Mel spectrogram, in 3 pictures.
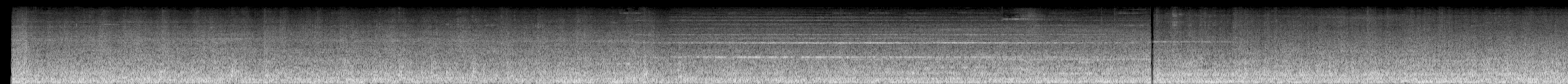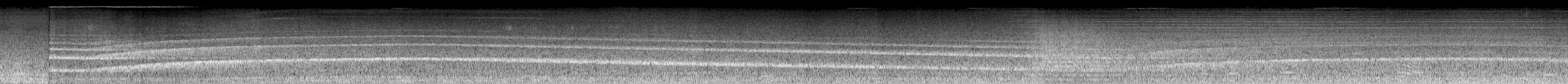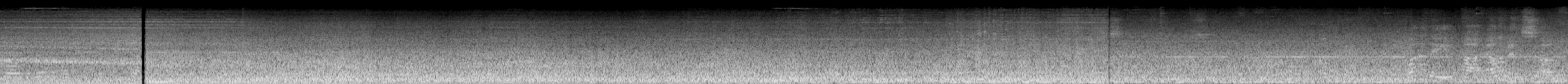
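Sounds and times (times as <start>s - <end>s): train wheels rumbling on rail: 0.1s - 16.2s, 18.5s - 47.0s
train high whine: 0.4s - 47.0s
emergency vehicle siren: 16.1s - 35.9s, 42.8s - 46.4s.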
